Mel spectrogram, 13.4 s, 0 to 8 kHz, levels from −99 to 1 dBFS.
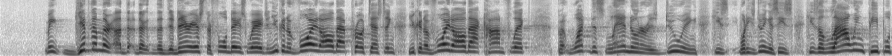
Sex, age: male, 40-59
